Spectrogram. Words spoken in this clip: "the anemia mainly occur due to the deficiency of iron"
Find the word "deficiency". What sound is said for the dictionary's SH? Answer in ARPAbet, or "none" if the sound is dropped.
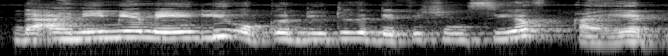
SH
